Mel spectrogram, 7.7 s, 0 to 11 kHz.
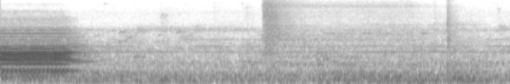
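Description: A Nankai 7100-series electric train's horn sounds as a steady chord and cuts off about a second in. Then comes a low rumble as the train starts to pull away from the platform, with two sharp clicks, one in the middle and one near the end.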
